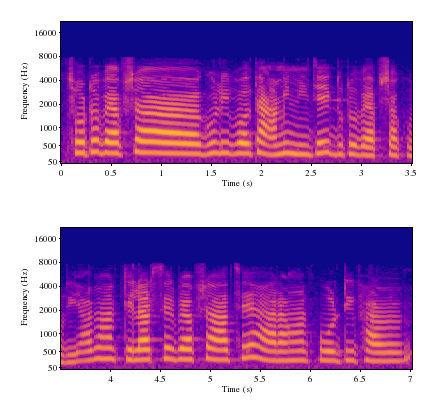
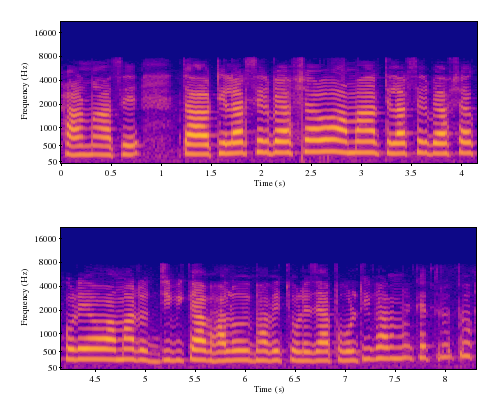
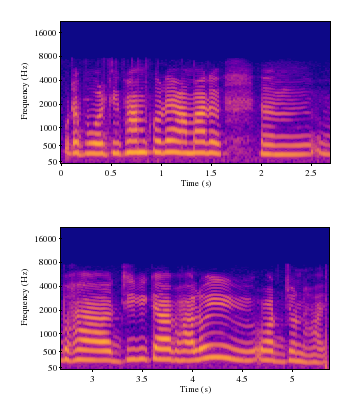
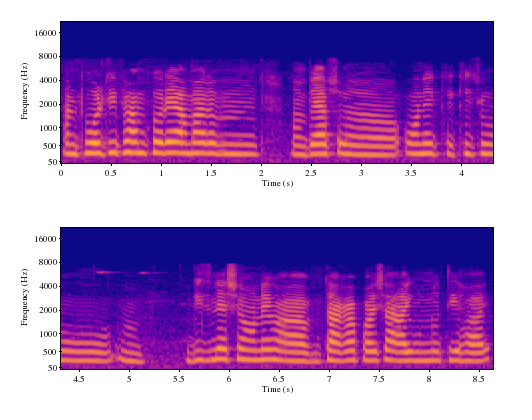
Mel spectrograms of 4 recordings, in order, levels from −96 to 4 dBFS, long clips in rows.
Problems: none marked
